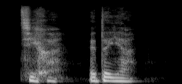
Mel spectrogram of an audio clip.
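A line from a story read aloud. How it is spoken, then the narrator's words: Whisper in ear. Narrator (Russian): шепнул Йен ей на ухо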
